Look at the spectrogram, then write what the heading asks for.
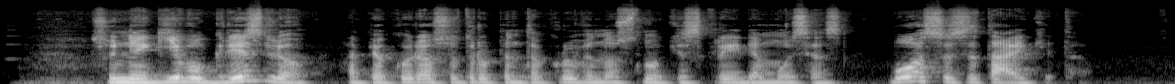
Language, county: Lithuanian, Vilnius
